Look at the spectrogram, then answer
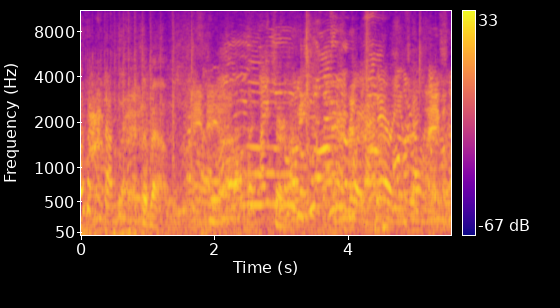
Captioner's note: people chattering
